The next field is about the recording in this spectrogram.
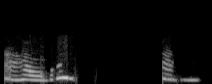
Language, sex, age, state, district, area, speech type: Kannada, female, 18-30, Karnataka, Shimoga, rural, conversation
